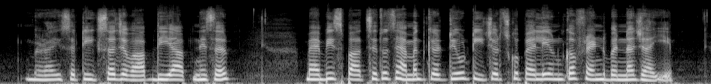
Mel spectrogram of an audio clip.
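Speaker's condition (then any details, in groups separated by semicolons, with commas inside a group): No condition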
